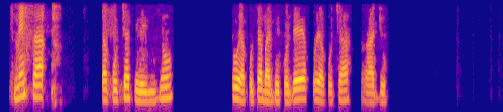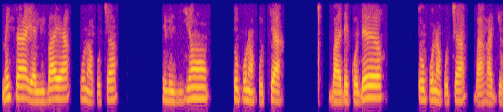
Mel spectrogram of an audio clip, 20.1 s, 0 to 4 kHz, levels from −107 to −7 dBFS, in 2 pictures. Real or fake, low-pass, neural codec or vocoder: real; 3.6 kHz; none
